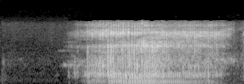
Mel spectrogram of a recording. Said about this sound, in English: He's just snoring.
